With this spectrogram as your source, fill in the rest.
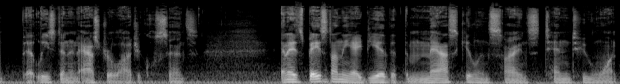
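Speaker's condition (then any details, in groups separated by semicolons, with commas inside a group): No condition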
